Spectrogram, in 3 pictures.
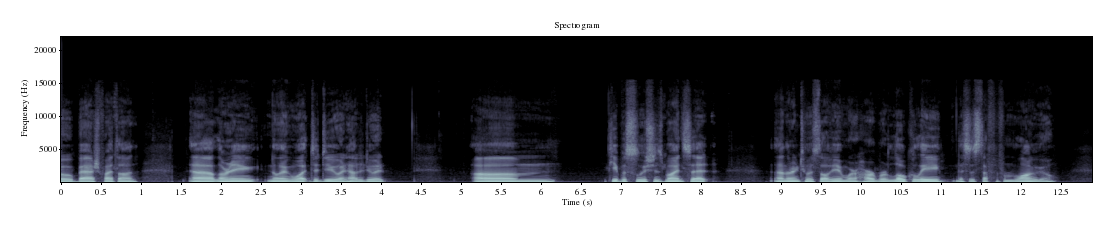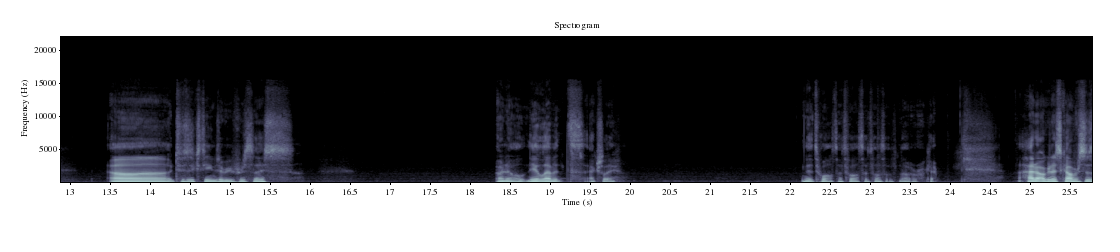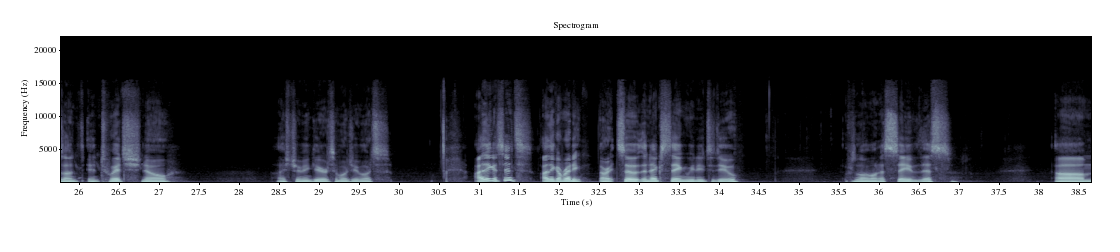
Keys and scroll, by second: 0.0-37.8 typing, 33.6 ctrl+[, 33.9 Return, 34.3 Return.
